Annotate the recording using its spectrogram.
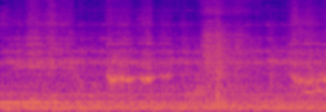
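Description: A loud, steady rumbling noise with brief high squeals, about a second and a half in and again near the end.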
